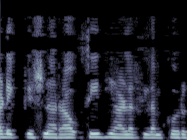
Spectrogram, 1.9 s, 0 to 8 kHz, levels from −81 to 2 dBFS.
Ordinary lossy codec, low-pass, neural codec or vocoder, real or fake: none; 7.2 kHz; none; real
